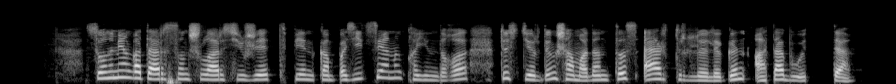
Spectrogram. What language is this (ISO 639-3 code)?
kaz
